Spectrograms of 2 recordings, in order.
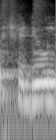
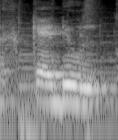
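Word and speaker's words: schedule: मुझे शेड्यूल और स्केड्यूल दोनों वर्ड प्रोनाउंस करना आते हैं, सो डोंट बी कंफ्यूज कि मैं गलत बोल रहा हूँ। वन इज़ फॉर UK English and वन is from American English, so I know about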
